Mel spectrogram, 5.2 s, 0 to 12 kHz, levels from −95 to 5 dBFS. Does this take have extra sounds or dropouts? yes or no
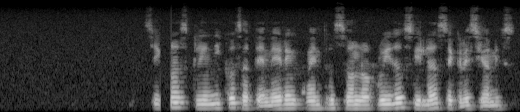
yes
